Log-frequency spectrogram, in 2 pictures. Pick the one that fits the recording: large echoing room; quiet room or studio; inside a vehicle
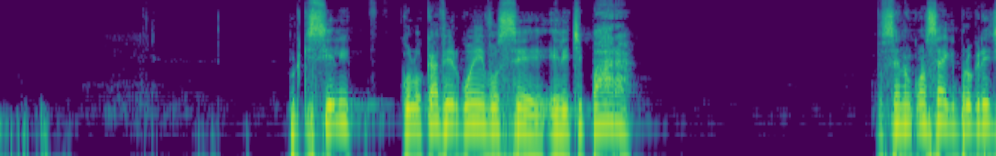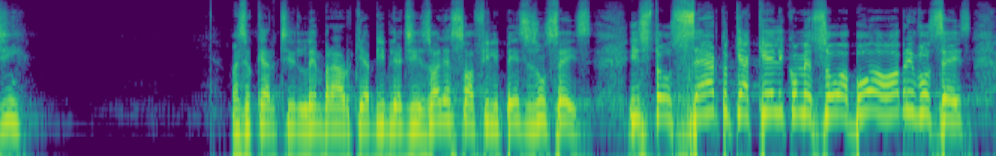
large echoing room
